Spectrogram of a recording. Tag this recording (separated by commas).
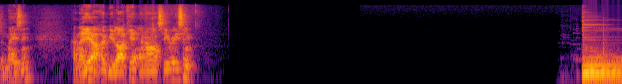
Acoustic guitar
